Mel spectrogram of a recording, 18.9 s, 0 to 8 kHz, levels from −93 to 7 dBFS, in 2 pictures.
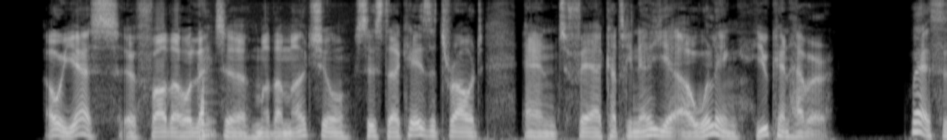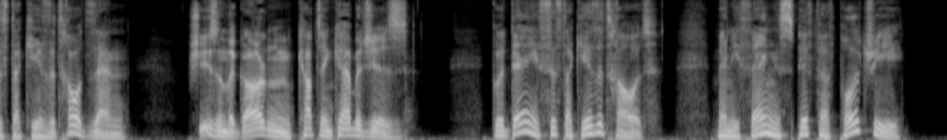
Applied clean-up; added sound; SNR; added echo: neural mask model DeepFilterNet 3.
